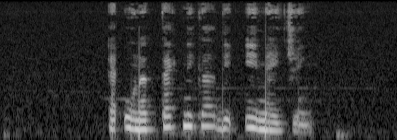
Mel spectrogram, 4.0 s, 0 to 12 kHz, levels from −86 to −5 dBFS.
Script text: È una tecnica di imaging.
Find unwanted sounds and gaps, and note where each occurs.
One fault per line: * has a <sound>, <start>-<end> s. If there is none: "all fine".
all fine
